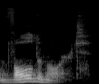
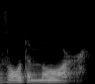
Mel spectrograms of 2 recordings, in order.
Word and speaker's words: Voldemort: the first book, that Voldemort, or Voldemort, apparently, because I guess you can retroactively change how people pronounce the name. But I still say Voldemort.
